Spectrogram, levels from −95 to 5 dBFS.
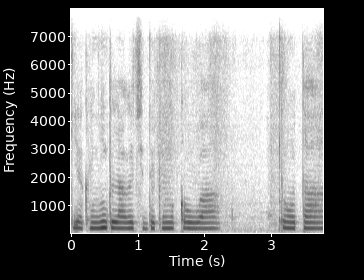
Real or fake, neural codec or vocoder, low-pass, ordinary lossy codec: fake; codec, 44.1 kHz, 7.8 kbps, DAC; 7.2 kHz; Opus, 24 kbps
